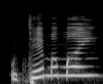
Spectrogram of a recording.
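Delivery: put-on high little toddler voice; tiny high-pitched innocent question; innocent small child. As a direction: imitate a puzzled toddler asking mommy. Voices her two-year-old son's innocent reply.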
